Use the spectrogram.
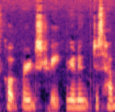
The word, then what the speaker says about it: Cockburn Street: booth thing that's on Coburn Street. It's spelled Cockburn Street, but I think everyone calls it Coburn Street. But let's be real, it's Cogburn Street.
